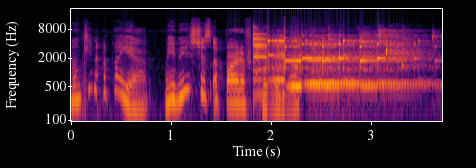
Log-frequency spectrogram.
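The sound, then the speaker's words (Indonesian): A mobile phone notification chime rings out partway through, bright sustained tones layered over one another and lingering to the end while a person keeps talking over it. “maaf ya hp gue nih agak berisik ini.”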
